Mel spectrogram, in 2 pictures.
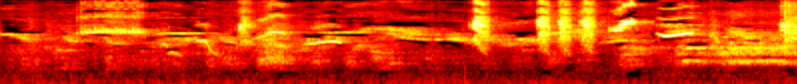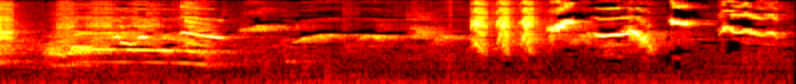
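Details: Singing tame Oriental magpie-robin displaying with spread wings and tail; varied song mixing clear whistled slurs, harsh rasping bursts and sharp repeated clicks, loud and lively, phrases separated by brief pauses.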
